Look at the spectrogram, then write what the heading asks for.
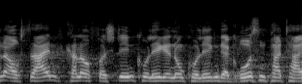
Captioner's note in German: none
